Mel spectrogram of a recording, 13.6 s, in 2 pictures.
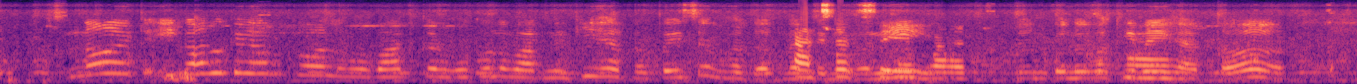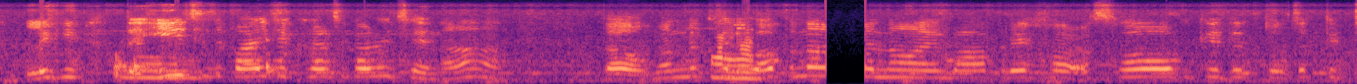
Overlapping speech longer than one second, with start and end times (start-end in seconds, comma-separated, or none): none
